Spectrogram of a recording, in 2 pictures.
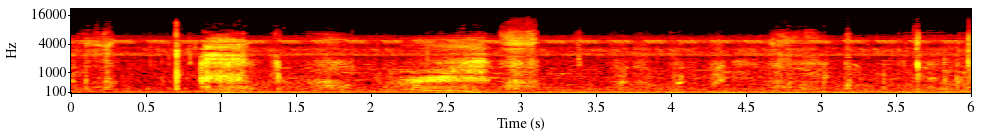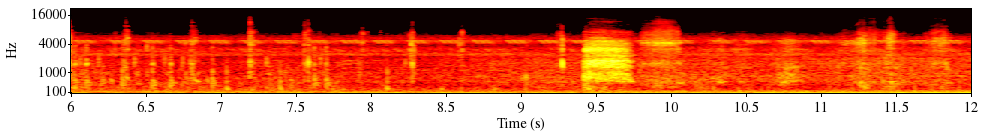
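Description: A steady drone of night insects under many small wet clicks and smacks of someone eating grilled fish with his fingers. There are two louder smacks, one about a second in and one near the end.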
